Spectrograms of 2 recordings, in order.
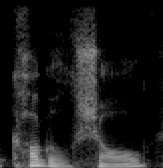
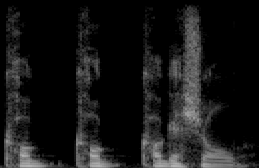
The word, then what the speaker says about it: Coggeshall: Lowell Coggeshall, that's a good name, I said it wrong, Coggeshall.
